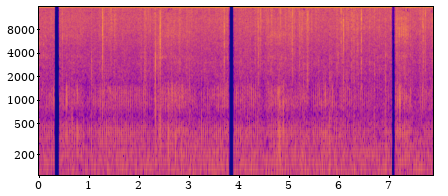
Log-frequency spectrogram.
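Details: Domestic cat curled up near a fire, purring in an even low rumble alongside crackling logs, the sound cut by three brief silent gaps.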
